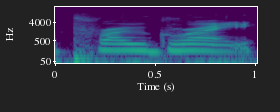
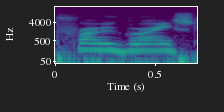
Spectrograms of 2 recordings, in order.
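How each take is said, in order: First: The second syllable sounds like grey, no s. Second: The second syllable sounds like grace, ending in s. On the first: The speaker calls it right. "It's actually Pro Grey" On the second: The speaker calls it wrong. "I was calling him Pro Grace last week"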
